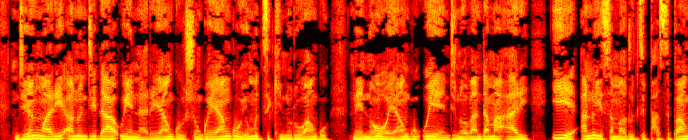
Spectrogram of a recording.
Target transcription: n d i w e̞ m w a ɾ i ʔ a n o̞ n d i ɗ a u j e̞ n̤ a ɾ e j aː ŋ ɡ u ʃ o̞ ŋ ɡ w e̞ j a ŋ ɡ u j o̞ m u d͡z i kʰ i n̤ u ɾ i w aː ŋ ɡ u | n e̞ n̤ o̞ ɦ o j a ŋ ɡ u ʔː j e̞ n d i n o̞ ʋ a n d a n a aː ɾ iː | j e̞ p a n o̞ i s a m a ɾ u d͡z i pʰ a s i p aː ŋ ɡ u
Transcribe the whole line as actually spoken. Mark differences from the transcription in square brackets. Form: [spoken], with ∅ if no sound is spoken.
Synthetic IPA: n d i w e̞ m w a ɾ i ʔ a n o̞ n d i ɗ a u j e̞ n̤ a ɾ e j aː ŋ ɡ u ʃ o̞ ŋ ɡ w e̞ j a ŋ ɡ u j o̞ m u d͡z i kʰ i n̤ u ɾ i w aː ŋ ɡ u | n e̞ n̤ o̞ ɦ o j a ŋ ɡ u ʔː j e̞ n d i n o̞ ʋ a n d a [m] a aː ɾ iː | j e̞ [ʔ] a n o̞ i s a m a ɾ u d͡z i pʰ a s i p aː ŋ ɡ u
